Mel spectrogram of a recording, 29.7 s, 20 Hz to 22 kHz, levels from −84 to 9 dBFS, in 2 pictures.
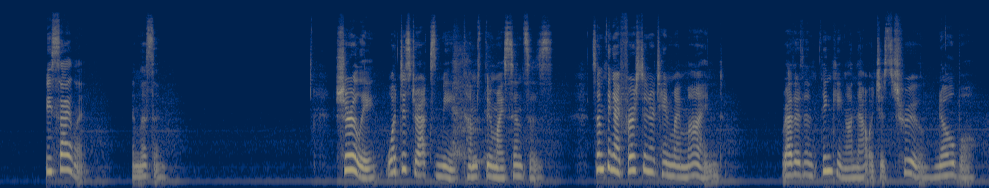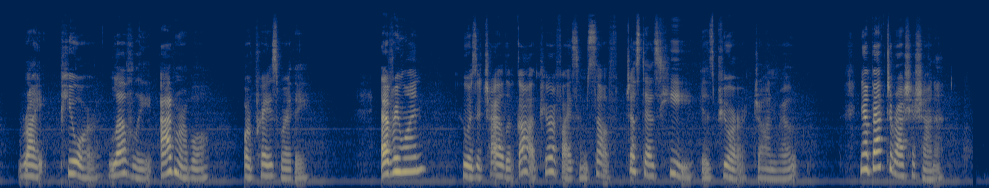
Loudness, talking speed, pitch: -29 LUFS, 110 wpm, 190 Hz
